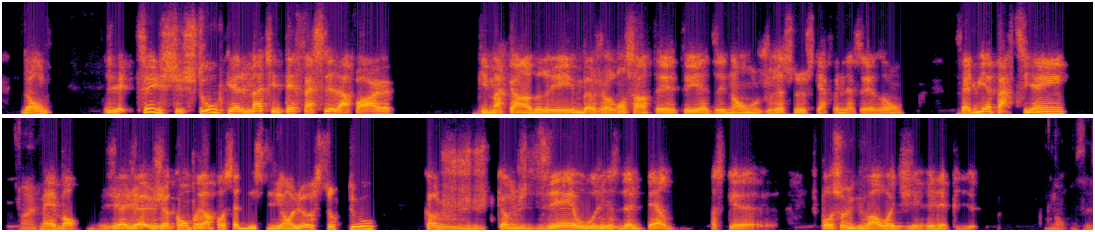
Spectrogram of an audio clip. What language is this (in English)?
French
